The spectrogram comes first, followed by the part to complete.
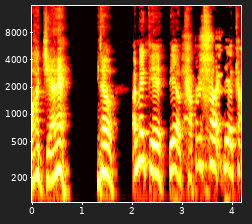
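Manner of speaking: put-on mash-up of Scottish and Northern accents. Quoting Hugh, appointed to run the castle kitchen, talking to Jenny: imitating Hugh's Scottish-Northern accent. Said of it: "I'm doing a Scottish and, and a Northern accent".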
